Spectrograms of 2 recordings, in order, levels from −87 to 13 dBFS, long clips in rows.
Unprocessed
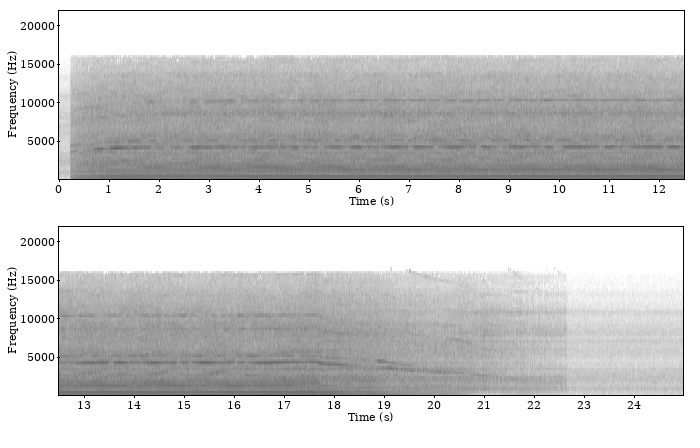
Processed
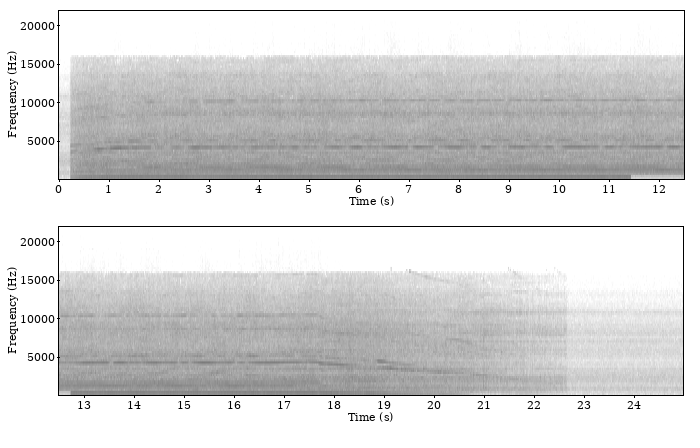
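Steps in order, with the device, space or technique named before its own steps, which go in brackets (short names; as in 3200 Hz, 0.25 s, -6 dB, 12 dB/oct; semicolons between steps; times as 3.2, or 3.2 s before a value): soft clipper into limiter (soft clip -17.5 dBFS, distortion -27 dB; limiter -24.5 dBFS, peak gain reduction 5 dB); 11.44–12.74 steep high-pass 710 Hz 36 dB/oct; gain -4 dB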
